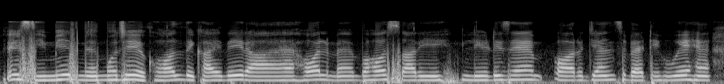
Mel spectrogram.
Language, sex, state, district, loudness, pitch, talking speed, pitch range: Hindi, female, Bihar, Purnia, -15 LUFS, 200 Hz, 165 wpm, 195-210 Hz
